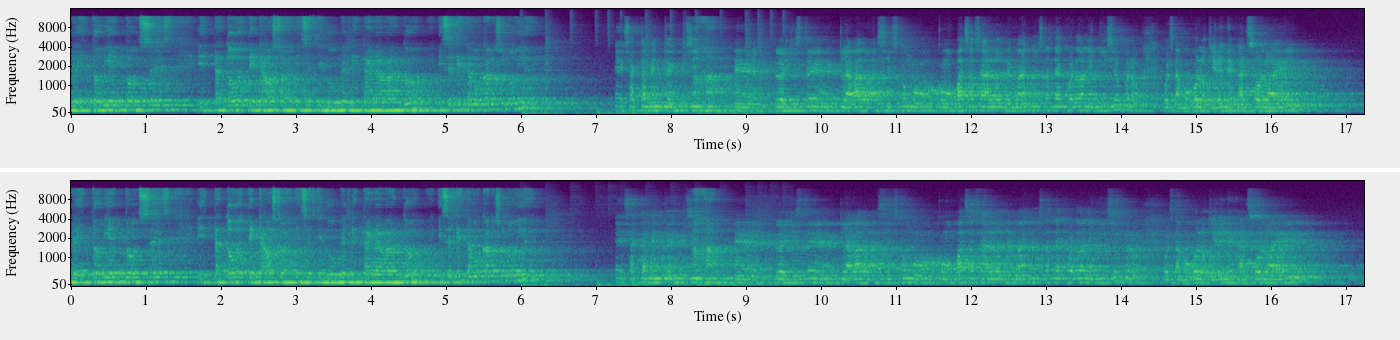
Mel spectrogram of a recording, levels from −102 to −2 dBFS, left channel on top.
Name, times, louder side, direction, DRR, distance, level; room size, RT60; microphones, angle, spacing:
voice 1, 0.0-6.2 8.3-8.6, equal, 30° right, -4 dB, 2.5 m, -27 dB
sound 1, 6.0-6.7 7.0-9.5, left 1 dB, 60° left, 2.5 m, -47 dB
voice 2, 7.3-8.5 8.8-16.4, left 1 dB, 35° left, 0 dB, 1.3 m, -30 dB
20.5 x 9.6 x 5.6 m, 2.8 s
head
